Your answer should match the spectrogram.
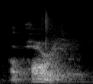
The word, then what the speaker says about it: Ephraim: Now how you say Ephraim in the ancient Hebrew is pronounced Aparia. Aparia and that means I am fruitful.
